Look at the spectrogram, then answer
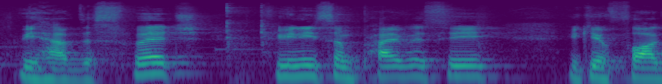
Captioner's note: switch clicks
